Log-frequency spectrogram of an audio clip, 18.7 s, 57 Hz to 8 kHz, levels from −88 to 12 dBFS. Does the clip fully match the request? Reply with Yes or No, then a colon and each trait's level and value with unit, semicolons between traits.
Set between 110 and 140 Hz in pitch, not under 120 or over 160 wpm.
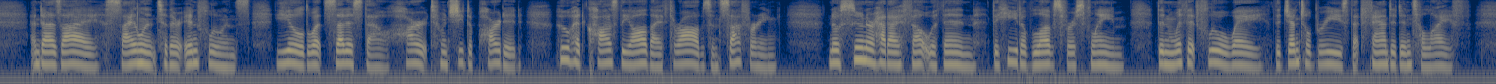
No: medium, 185 Hz; average, 155 wpm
